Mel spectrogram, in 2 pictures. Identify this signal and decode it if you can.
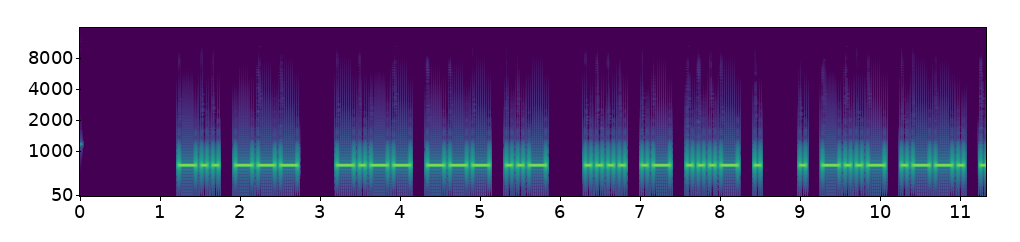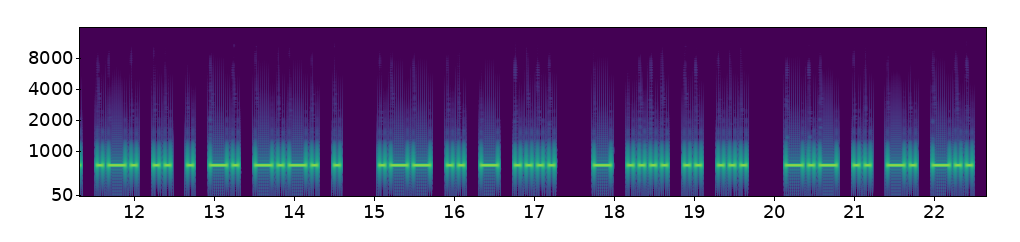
Morse code, heard as a keyed tone, about 17 wpm, 700 Hz. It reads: DO YOU HAVE EXPERIENCE WITH THIS KIND
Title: Sentences from Top 1000 Words - Review Part 3 - 17wpm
